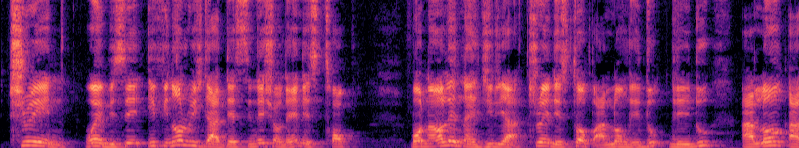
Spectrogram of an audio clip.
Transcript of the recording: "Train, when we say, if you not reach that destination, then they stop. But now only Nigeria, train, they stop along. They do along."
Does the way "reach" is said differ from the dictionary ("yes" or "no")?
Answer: no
